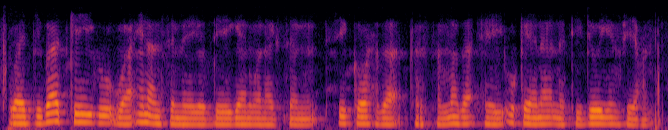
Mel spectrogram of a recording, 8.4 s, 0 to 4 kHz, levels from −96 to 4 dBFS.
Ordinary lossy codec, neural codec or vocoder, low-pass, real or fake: none; codec, 16 kHz, 8 kbps, FreqCodec, smaller model; 3.6 kHz; fake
